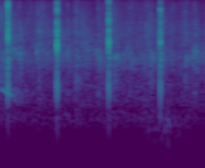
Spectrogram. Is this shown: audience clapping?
yes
